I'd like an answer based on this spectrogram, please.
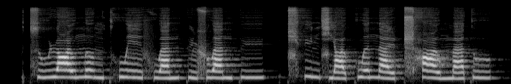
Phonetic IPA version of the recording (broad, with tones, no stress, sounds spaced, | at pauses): t͡s u˨˦ ɻ ɑ˦ ʊ̯ n̪ ɤ˥˨ ŋ t̪ʰ w e˥˨ ɪ̯ f w a˨˦ n p y˨˩ ʂ w a˦ n p y˦ | t͡ɕʰ y˥˨ n ɕ j ɑ˩ ʊ̯ k w ə˦ n a˨˩ ɪ̯ ʈ͡ʂʰ ɑ˥˨ ʊ̯ m ä˨˦ t̪ u˧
